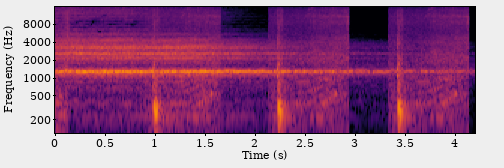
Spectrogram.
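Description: A sustained high, eerie tone of suspense background music, with three dull thumps about a second and a quarter apart.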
